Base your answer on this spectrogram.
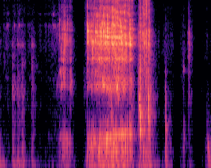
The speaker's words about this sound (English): You don't mind if I sip from this coffee, do you?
